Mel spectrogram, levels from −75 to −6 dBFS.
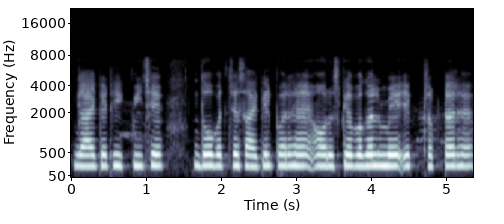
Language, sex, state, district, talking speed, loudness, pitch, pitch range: Hindi, female, Jharkhand, Garhwa, 180 wpm, -13 LUFS, 220 Hz, 220-225 Hz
